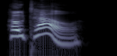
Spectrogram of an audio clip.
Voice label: "HOTEL", english; 3000 words

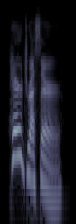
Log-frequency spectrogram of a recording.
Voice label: "hairdresser", English; 3000 words

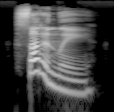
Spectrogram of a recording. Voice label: "suddenly", english; 3000 words

